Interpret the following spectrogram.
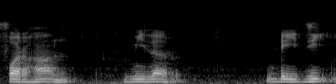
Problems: none marked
